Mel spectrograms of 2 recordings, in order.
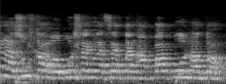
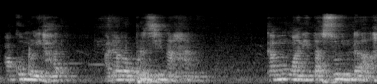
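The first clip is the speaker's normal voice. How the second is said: low, portentous seer's voice; mock rebuking prophecy; 4 semitones lower than usual. Preacher parodying a prophet exposing a woman's sin, low and ominous. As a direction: act out an accusing prophet, pitched low. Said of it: "menghardik loh, memberi nubuatan".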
